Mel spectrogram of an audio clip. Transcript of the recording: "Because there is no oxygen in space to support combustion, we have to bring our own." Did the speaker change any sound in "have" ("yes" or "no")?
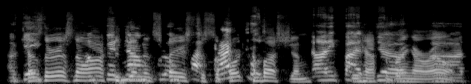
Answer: yes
